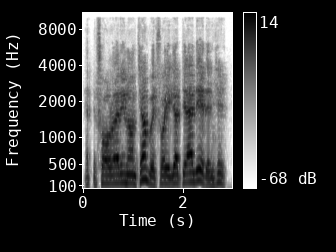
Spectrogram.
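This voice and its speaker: A man's voice: on the high side, fast, fairly bright tone, natural voice. Folksy, wry old-radio country doctor played by a man. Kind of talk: 1940s radio horror acting.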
